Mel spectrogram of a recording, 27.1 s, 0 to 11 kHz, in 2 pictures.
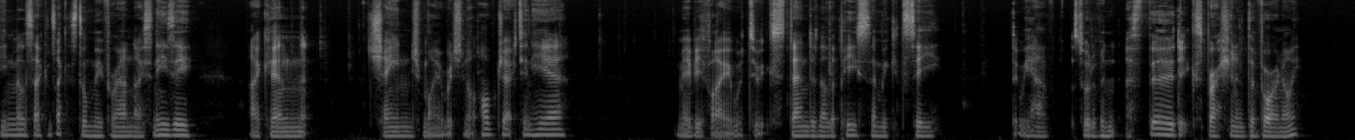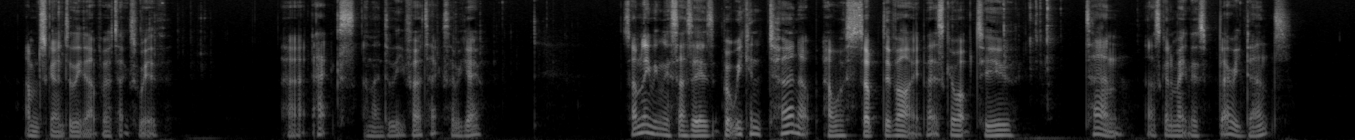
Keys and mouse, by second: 0.6-1.1 middle drag, 3.5 shift+drag, 3.7 drag, 4.6 Tab, 5.3 click, 7.2 e, 7.9 click, 8.5 shift+click, 8.8 shift+middle click, 10.0 typing, 12.5 click, 14.1 z, 15.4 x, 17.2 typing, 17.9 Tab, 18.4-18.9 middle drag, 20.1 middle click, 21.7 middle click, 22.4-24.5 drag, 24.9-25.4 middle drag, 26.0-27.1 middle drag.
